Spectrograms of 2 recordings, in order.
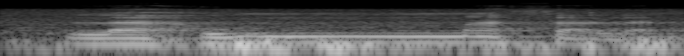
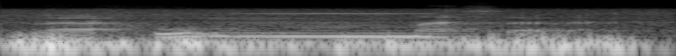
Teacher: Lahum ditahan. Jangan lama-lama, 2 harokat aja. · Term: idgham mimi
